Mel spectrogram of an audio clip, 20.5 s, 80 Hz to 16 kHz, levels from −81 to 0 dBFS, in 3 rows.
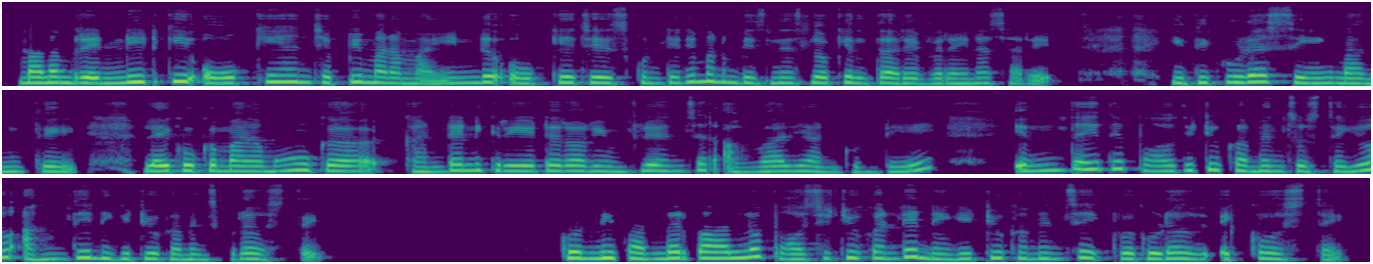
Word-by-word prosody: మనం 235 0 +5
రెండిటికి 265 +6 +5 0.2
ఓకే. 225 +4 0
అని 260 - +1
చెప్పి 255 +3 +1
మన 225 -2 0
మైండ్ 235 +3 0 0.2
ఓకే 210 +4 0
చేసుకుంటేనే 235 +2 -1
మనం 265 -3 +1
బిజినెస్‌లోకెళ్తారు 225 0 -1
ఎవ్వరైనా 210 +2 -4
సరే! - - -6 0.7
ఇది 240 +3 -2
కూడా 265 +2 +6
సేమ్ 225 -1 0
అంతే. 205 +1 -2 0.5
లైక్ 225 +1 +5
ఒక 235 - +1
మనము 215 +1 -2
ఒక 240 -2 -1 0.4
కంటెంట్ 245 +6 0
క్రియేటర్ 230 0 +1
ఆర్ 220 -1 -3
ఇన్‌ఫ్లూ‌యన్‌సర్ 225 +4 -4
అవ్వాలి 215 +3 -3
అనుకుంటే 190 +1 -8 0.6
ఎంతైతే 295 +6 0
పాజిటివ్ 250 +4 -2
కామెంట్స్ 225 0 -2
వస్తాయో 210 +5 -1 0.2
అంతే 225 +6 -1
నెగెటివ్ 230 0 -2
కామెంట్స్ 205 -1 -6
కూడా 235 - +1
వస్తాయి. 210 +2 -9 1.2
కొన్ని 265 0 +7
సందర్భాల్లో 260 +4 +4
పాజిటివ్ 235 +5 -2
కంటే 260 +5 +2
నెగెటివ్ 230 +5 -2
కామెంట్సే 245 +2 -2
ఎక్కువ 235 -1 -2
కూడా 235 +1 +4 0.3
ఎక్కువొస్తాయి. 220 -2 -5
230 Hz, 130 wpm, -24 LUFS, 215-250 Hz, 1.2 s, కొన్ని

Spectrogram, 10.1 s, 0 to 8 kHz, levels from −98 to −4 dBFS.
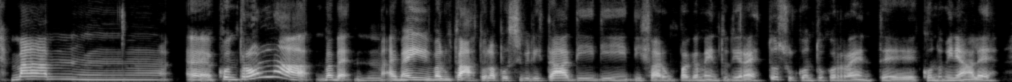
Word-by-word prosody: Ma, 280 +1 +6
mhmm, 225 -5 -9
ehm, 215 -1 +1
controlla 290 - +4
vabbè, 220 +1 0
mhmm, 160 +1 -15
hai - - 0
mai 210 +1 +4
valutato 195 -2 +3
la 165 - +1
possibilità 170 -1 +1
di 160 0 -12
di 160 -6 -11
di 155 - -12
fare 145 -2 -1
un 140 -1 -14
pagamento 150 -2 -5
diretto 145 - -3
sul 170 -11 -10
conto 155 -1 -9
corrente 135 -4 -5
condominiale? 145 -2 -2
165 Hz, 130 wpm, -26 LUFS, 150-225 Hz, -, Ma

